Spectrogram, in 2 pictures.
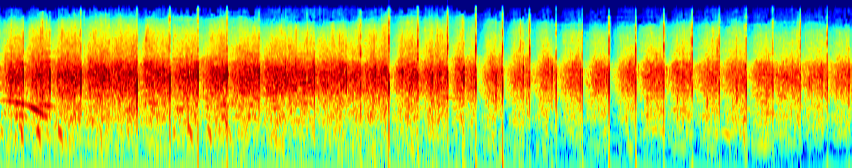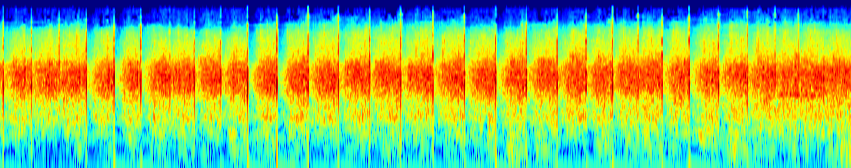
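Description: A crowd applauds steadily for the whole stretch, a dense wash of many hands clapping at a fairly loud, even level without pause.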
